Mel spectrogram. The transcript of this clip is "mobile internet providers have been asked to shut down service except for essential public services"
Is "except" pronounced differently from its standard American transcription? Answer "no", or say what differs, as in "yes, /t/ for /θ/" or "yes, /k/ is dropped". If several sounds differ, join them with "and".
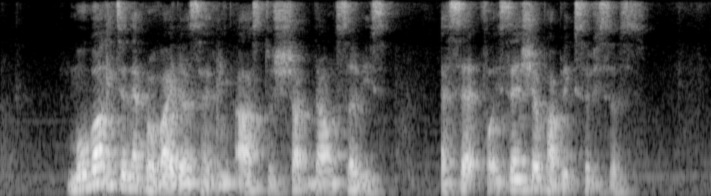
yes, /k/ is dropped and /p/ is dropped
